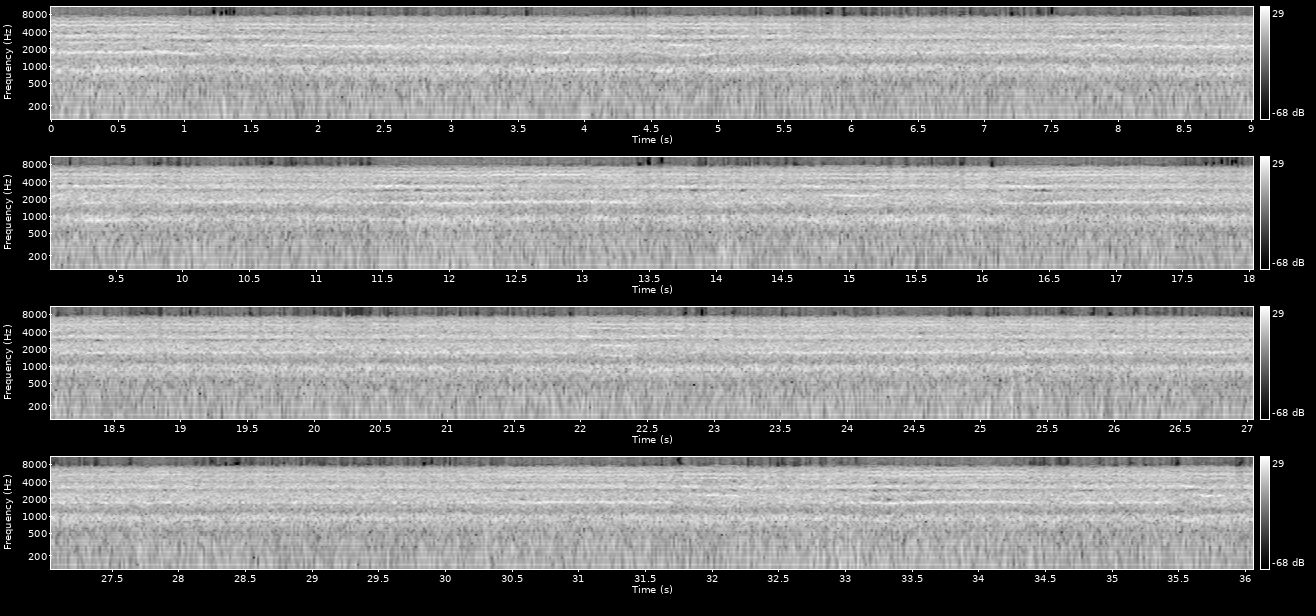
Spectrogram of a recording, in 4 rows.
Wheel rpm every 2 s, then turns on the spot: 210, 210, 230, 230, 220, 230, 220, 230, 230, 230, 230, 230, 230, 230, 230, 230, 220, 230.
none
